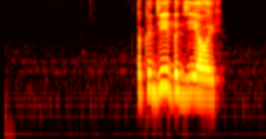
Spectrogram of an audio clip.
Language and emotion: Russian, angry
